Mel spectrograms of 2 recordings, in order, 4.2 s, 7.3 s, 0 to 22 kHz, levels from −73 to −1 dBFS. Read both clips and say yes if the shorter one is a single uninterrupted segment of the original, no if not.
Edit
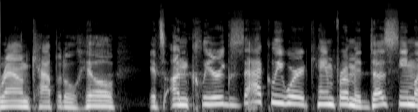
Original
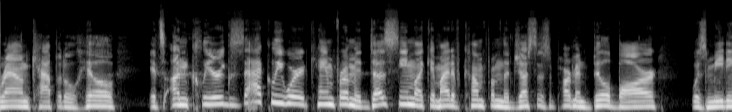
yes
